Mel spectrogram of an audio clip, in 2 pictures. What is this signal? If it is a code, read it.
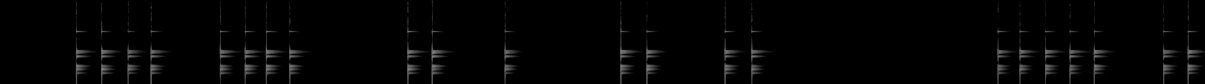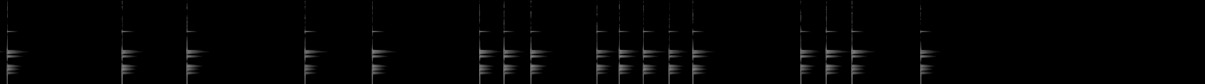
Tap code, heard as taps on a metal pipe, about 4 knocks a second. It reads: TFG XAAPL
